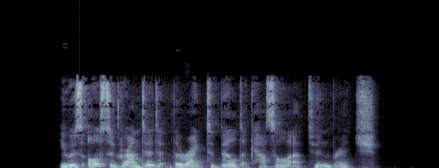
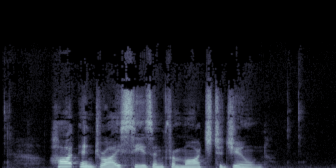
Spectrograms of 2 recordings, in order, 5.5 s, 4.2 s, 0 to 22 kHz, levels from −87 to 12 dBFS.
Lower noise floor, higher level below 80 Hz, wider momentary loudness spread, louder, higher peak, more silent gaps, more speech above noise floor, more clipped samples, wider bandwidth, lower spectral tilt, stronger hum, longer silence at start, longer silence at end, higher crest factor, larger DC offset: first, -89 dBFS vs -57 dBFS; first, -58 dBFS vs -64 dBFS; first, 11 LU vs 7 LU; about the same, -18 LUFS vs -18 LUFS; about the same, 0 dBFS vs -2 dBFS; neither; first, 71 dB vs 39 dB; neither; second, 12.5 kHz vs 16 kHz; about the same, -3.5 dB/octave vs -4 dB/octave; neither; about the same, 0.75 s vs 0.65 s; about the same, 0.8 s vs 0.9 s; about the same, 20 dB vs 18 dB; neither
